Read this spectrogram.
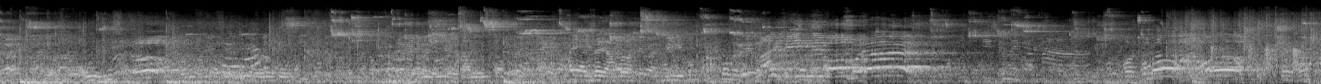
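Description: Young players shout and call out to each other.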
